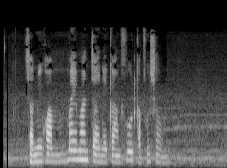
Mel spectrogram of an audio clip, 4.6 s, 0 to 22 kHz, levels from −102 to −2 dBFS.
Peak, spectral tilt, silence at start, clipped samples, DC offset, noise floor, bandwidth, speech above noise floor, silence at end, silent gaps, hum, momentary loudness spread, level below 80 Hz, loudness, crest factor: -2 dBFS; -5.5 dB/octave; 0.1 s; under 0.1%; under 0.1%; -43 dBFS; 11.5 kHz; 20 dB; 0 s; none; none; 23 LU; -64 dBFS; -24 LUFS; 22 dB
